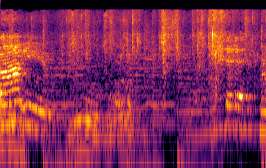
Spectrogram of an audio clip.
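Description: Children's voices, a shout in the first half second and talk again near the end, over background music.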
